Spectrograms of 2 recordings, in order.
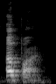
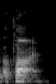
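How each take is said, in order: First: The stress is on the first syllable. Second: The stress is on the second syllable. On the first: It becomes an entirely different word. The speaker calls it wrong. "with the stress on the the up and the unstressed part on the on" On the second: It is the familiar everyday word. The speaker calls it right. "which is much more familiar for us"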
